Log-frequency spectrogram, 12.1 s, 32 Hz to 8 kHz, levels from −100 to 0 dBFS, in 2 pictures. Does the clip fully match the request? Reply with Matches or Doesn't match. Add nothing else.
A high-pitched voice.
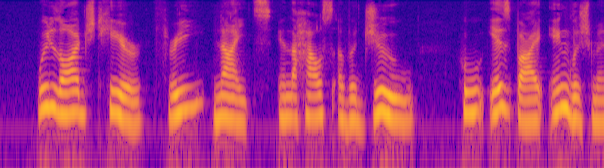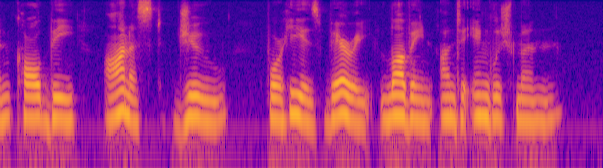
Doesn't match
